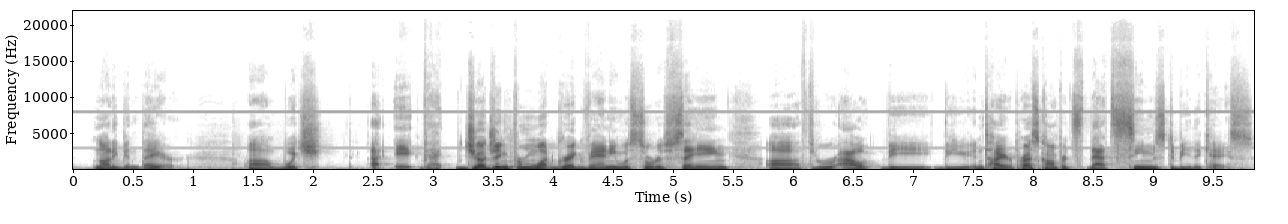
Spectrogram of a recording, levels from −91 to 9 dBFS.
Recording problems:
high-pitched whine; faint; throughout; 8 kHz, 30 dB below the speech

